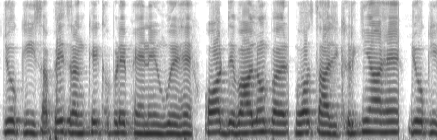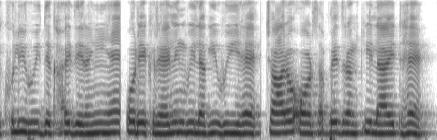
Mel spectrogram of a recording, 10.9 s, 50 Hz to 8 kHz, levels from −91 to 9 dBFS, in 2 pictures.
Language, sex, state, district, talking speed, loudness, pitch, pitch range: Angika, female, Bihar, Madhepura, 210 wpm, -15 LUFS, 210 Hz, 200-220 Hz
